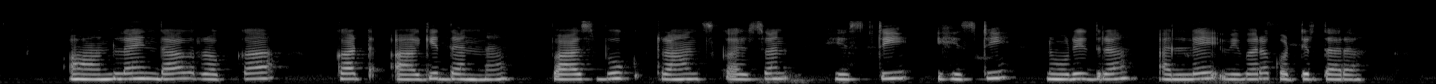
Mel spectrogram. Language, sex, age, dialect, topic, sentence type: Kannada, female, 18-24, Dharwad Kannada, banking, statement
